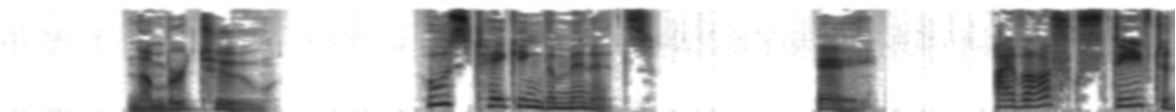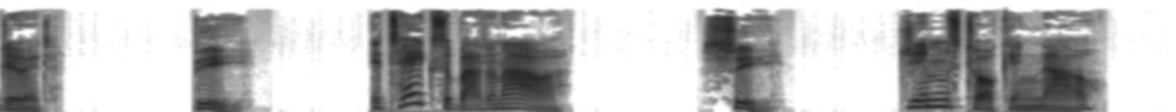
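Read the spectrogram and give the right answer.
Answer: A: I've asked Steve to do it.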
